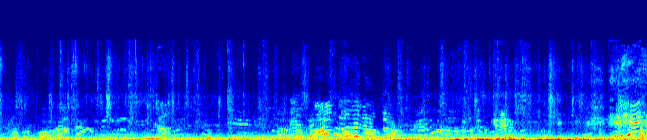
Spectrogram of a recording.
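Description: Steady low rumble of a farm-park ride train moving along, with passengers' voices talking over it.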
